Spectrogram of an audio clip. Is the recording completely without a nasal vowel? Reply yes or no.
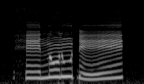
no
